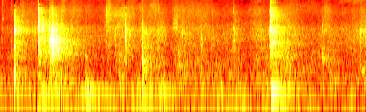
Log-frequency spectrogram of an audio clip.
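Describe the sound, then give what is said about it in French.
A heavy door in a former psychiatric hospital swings and bangs shut with a series of dull clunks and thuds, a solid louder slam coming near the end, against a low rumble. “voilà, les portes lourdes.”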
